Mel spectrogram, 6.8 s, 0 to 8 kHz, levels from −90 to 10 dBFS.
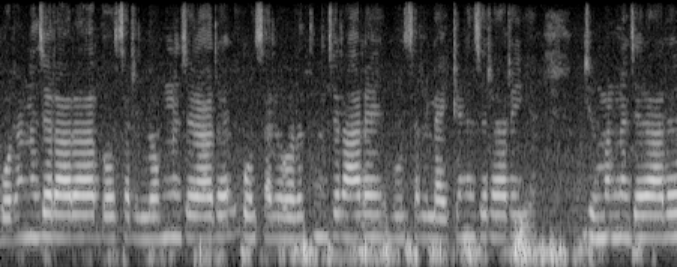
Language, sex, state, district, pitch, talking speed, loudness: Hindi, male, Punjab, Fazilka, 220 Hz, 240 wpm, -16 LUFS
